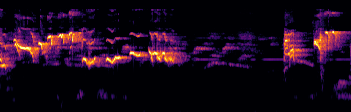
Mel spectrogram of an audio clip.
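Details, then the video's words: Lively Oriental magpie-robin song used to provoke another bird: a fast run of whistles and buzzy trills, a soft faint passage, then two loud harsh bursts. "Kacer males bunyi jadi gacor 🔥 pancingan Kacer biar cepat gacor dan emosi"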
